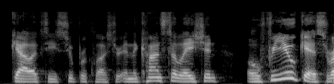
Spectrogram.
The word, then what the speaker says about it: Ophiuchus: I'd like to pronounce this... – Ophiuchus, but some people were pronouncing it Ophiuchus, so whatever.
